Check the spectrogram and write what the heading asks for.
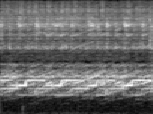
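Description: Soft background music: a simple melody of held notes stepping up and down over a steady bed.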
